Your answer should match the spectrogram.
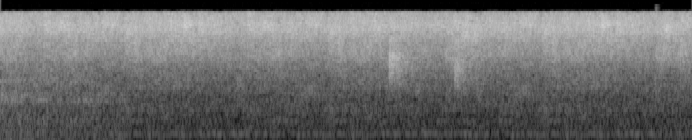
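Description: Steady, hissing rush of water running continuously from a shower, fairly loud, with a couple of brief splashy spikes and no voices.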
